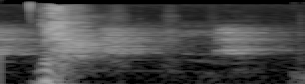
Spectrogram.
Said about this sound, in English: Like wolf pups, almost. Like loud, angry dogs in the next room.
